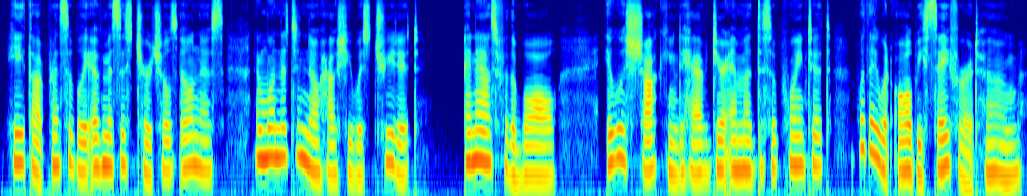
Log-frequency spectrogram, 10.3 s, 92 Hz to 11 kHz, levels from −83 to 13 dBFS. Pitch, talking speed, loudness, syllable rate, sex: 185 Hz, 210 wpm, -18 LUFS, 5.6 syllables/s, female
